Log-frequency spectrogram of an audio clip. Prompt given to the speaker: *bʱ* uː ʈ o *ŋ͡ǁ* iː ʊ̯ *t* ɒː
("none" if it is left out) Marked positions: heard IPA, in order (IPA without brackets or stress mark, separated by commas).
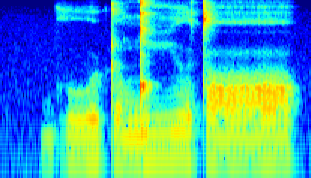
bʱ, ŋ͡ǃ, t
